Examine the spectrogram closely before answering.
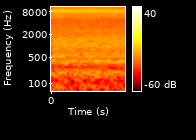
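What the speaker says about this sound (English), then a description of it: "I don't know if you can hear the roar. They're trying to fan that smoke out of the hive." Honeybees in a Layens hive roar as they fan smoke out after being smoked, a steady, dense, close buzzing drone that holds evenly throughout with no pauses.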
